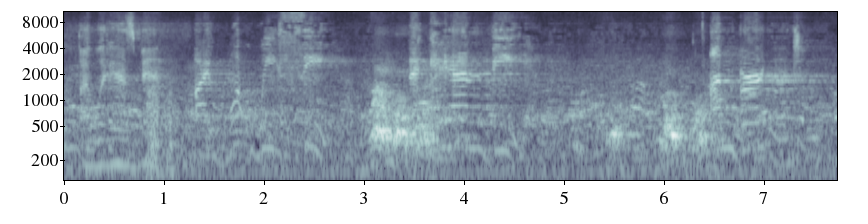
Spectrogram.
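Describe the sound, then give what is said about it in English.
A dog barks in a few short, sharp bursts, spaced irregularly over a busy background of indistinct voices and chatter, at moderate volume. “Even the dog.”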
